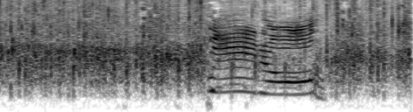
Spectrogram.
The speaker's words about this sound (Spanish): Un aplauso para Eva Soriano, gracias, por favor.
